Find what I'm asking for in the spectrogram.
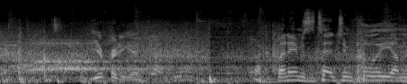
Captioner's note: chuckling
